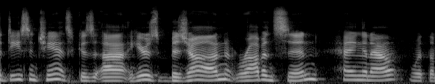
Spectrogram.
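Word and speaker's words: Bijan: By the way, if you're wondering why I'm saying it like that, Bjon is how it's pronounced. He himself has said it is Bjon, not Bejon.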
